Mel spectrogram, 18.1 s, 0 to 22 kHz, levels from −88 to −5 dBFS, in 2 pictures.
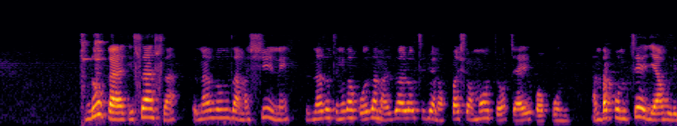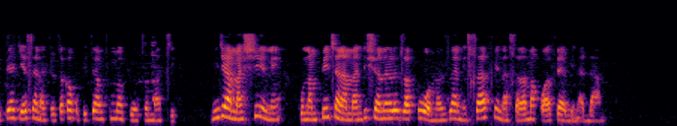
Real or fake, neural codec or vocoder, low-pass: real; none; 7.2 kHz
